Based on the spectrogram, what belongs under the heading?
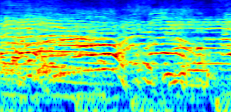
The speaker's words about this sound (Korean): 역시 날 향한 여러분의 환호 오늘도 감사해요. 땡큐.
